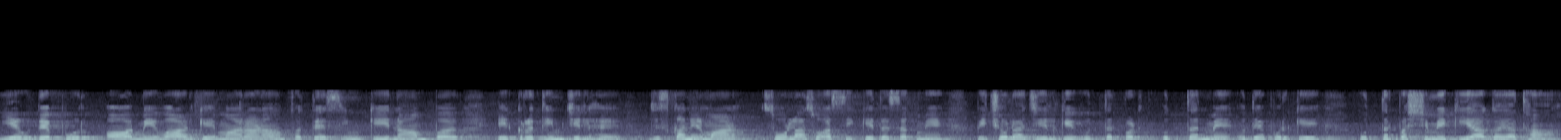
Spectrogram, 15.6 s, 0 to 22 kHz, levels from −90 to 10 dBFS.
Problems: constant background noise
